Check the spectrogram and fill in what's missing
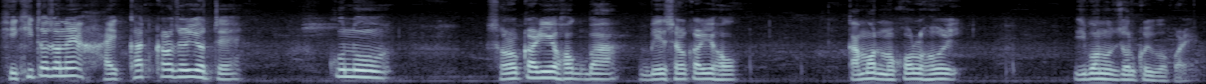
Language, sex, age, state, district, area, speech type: Assamese, male, 45-60, Assam, Lakhimpur, rural, spontaneous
